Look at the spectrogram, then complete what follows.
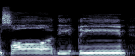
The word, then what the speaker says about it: صادقين: كنتم صادقين، الصاد مفخمة مرتبة أولى لأنها مفتوحة بعدها ألف، ولا تكوير للشفاه، أرجوكم لا تكوير للشفاه، لا تقول صو صو، خاصة خاصة حرف الصاد صو خطأ، ص صادقين.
